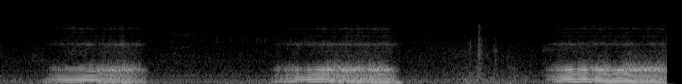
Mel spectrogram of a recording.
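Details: Loud, buzzing snores with each breath, three in under seven seconds, in a quiet small room; a girl snoring.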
